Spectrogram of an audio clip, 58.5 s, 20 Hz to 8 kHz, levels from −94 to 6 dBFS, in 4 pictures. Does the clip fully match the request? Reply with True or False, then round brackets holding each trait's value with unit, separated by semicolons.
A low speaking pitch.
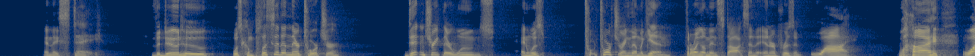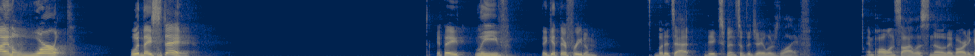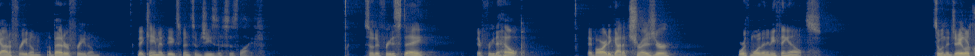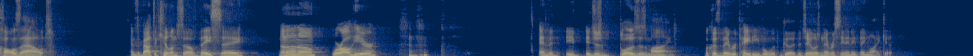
True (130 Hz)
